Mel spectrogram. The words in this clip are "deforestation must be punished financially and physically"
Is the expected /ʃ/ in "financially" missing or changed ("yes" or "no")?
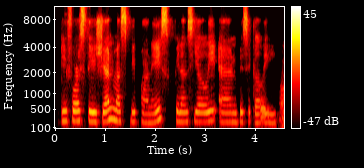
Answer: yes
